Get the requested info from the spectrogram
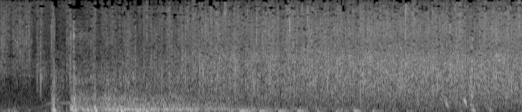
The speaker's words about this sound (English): Golf claps.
